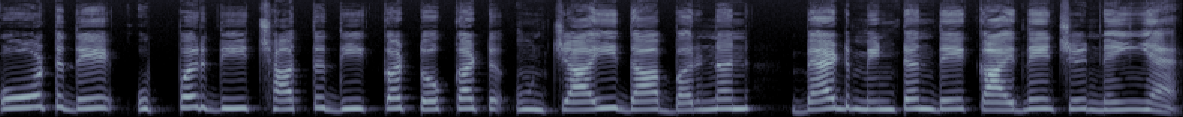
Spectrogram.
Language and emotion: Dogri, neutral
